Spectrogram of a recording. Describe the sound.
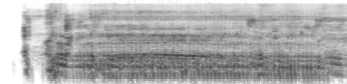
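A person imitates a cat's purr with a loud, continuous throaty rumble that holds steady for about three seconds after a brief onset, with a rough, slightly pulsing texture.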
